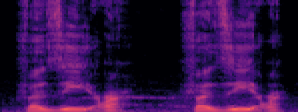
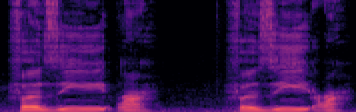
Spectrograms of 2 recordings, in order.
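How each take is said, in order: No difference in how they are said.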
